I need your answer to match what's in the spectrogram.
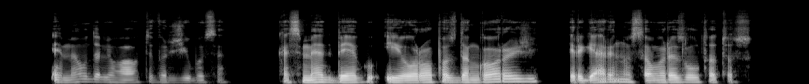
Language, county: Lithuanian, Kaunas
